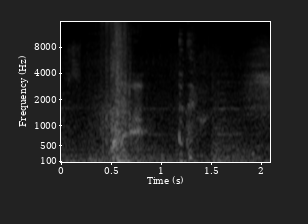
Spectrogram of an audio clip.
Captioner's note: bam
